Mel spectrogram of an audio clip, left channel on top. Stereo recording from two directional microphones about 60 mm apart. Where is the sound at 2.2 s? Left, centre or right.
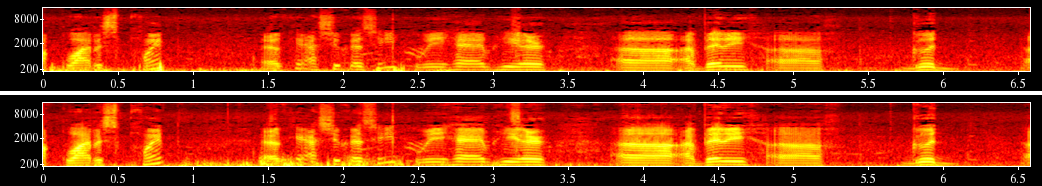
Right.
